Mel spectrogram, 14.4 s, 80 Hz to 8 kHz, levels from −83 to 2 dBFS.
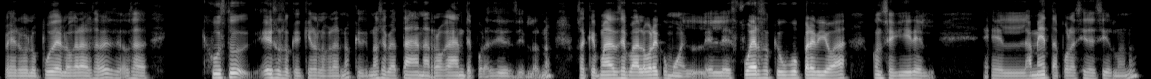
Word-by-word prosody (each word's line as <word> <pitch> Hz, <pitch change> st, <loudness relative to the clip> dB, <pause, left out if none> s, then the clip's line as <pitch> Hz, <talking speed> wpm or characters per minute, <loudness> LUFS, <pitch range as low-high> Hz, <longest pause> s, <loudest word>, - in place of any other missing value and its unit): pero, 110 Hz, 0 st, -2 dB
lo 105 Hz, -1 st, -2 dB
pude 125 Hz, -1 st, +3 dB
lograr, 110 Hz, 0 st, +1 dB
¿sabes? 130 Hz, +3 st, -2 dB
O 110 Hz, -, -6 dB
sea, 115 Hz, -2 st, -2 dB, 0.7 s
justo 145 Hz, +2 st, +2 dB, 0.2 s
eso 140 Hz, 0 st, +1 dB
es 125 Hz, -, -2 dB
lo 115 Hz, -, -3 dB
que 110 Hz, -1 st, -7 dB
quiero 115 Hz, +1 st, -5 dB
lograr, 105 Hz, 0 st, -5 dB
¿no? 145 Hz, +8 st, -6 dB
Que 110 Hz, -, -8 dB
no 115 Hz, +4 st, -3 dB
se 135 Hz, -, -2 dB
vea 115 Hz, -1 st, -2 dB
tan 120 Hz, -1 st, +1 dB
arrogante, 110 Hz, 0 st, -1 dB
por 95 Hz, 0 st, -9 dB
así 105 Hz, -, -8 dB
decirlo, 105 Hz, -2 st, -7 dB
¿no? -, -, -5 dB
O -, -, -10 dB, 0.3 s
sea, -, -, -2 dB
que 115 Hz, -, -1 dB
más 120 Hz, +2 st, +4 dB
se 125 Hz, -, +4 dB
valore 120 Hz, +2 st, +5 dB
como 115 Hz, -5 st, -2 dB
el 95 Hz, 0 st, -7 dB
el 110 Hz, 0 st, -1 dB
esfuerzo 130 Hz, +4 st, +5 dB
que 125 Hz, -, -2 dB
hubo 120 Hz, 0 st, +2 dB
previo 120 Hz, -2 st, +5 dB
a 130 Hz, +2 st, +1 dB, 0.3 s
conseguir 115 Hz, -2 st, -1 dB
el 110 Hz, -2 st, -4 dB, 0.6 s
el 105 Hz, -1 st, -5 dB
la 110 Hz, +1 st, -3 dB
meta, 120 Hz, -1 st, +2 dB
por 115 Hz, +1 st, -5 dB
así 110 Hz, +2 st, -6 dB
decirlo, 110 Hz, -1 st, -5 dB
¿no? 205 Hz, -, -6 dB
115 Hz, 200 wpm, -23 LUFS, 110-125 Hz, 0.7 s, valore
